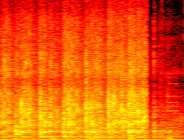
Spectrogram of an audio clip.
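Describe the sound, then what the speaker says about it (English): Egg yolks and sugar being mixed together in a bowl, a steady run of close, rhythmic whisking or stirring scrapes that stops abruptly near the end. "I'm just going to add in all of my egg yolks. That, and then I'm just going to give all that a good mix"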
